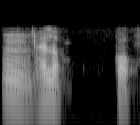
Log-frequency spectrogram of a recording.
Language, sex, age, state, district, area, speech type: Assamese, male, 30-45, Assam, Lakhimpur, urban, conversation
